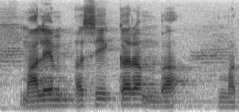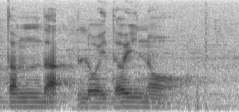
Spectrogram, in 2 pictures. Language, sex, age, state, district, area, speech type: Manipuri, male, 45-60, Manipur, Churachandpur, rural, read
